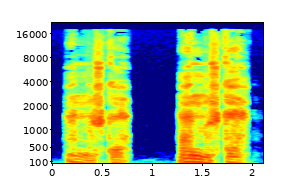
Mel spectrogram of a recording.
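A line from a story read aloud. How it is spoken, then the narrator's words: Anxious mumbling. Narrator (Russian): забормотал поэт, тревожно озираясь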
